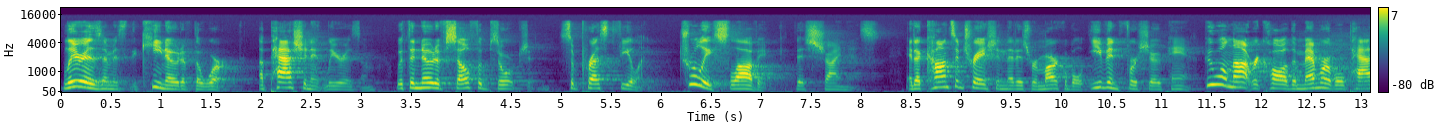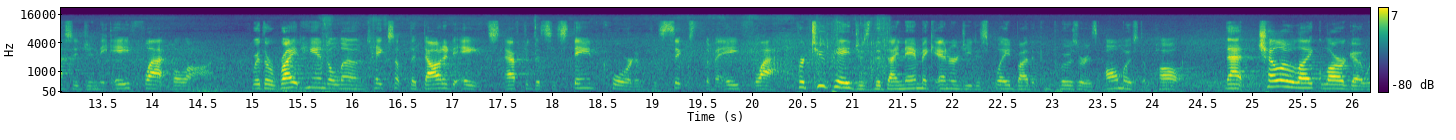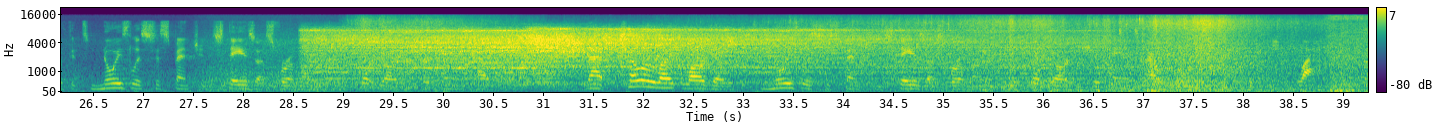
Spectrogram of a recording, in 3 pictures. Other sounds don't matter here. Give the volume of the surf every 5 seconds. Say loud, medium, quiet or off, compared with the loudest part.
off, off, quiet, quiet, quiet, medium, medium, loud.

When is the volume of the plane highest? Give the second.
31 s.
